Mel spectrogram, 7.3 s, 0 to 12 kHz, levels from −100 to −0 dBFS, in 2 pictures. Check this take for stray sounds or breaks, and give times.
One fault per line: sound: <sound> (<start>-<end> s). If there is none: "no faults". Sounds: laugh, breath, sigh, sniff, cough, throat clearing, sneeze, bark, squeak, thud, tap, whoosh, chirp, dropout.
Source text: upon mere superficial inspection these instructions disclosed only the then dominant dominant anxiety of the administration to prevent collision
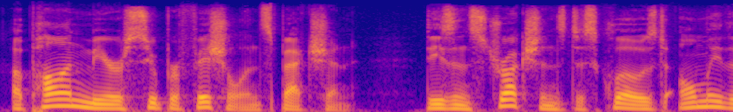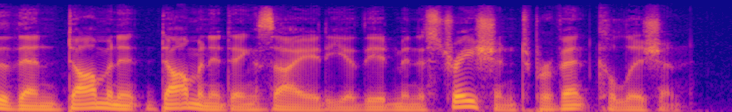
no faults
